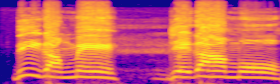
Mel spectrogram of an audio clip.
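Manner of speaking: loud, high laughing cheer; laughing victory shout; triumphant cheer. Real, not acted. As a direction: shout it like you just arrived in triumph.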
